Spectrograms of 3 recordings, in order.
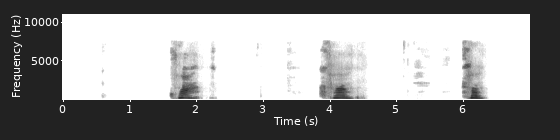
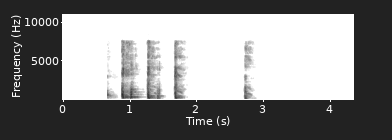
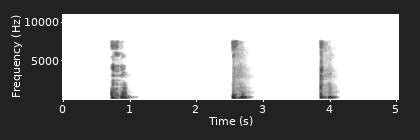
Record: {
  "exhalation_length": "7.0 s",
  "exhalation_amplitude": 28823,
  "exhalation_signal_mean_std_ratio": 0.26,
  "cough_length": "4.4 s",
  "cough_amplitude": 27283,
  "cough_signal_mean_std_ratio": 0.21,
  "three_cough_length": "5.0 s",
  "three_cough_amplitude": 27130,
  "three_cough_signal_mean_std_ratio": 0.25,
  "survey_phase": "beta (2021-08-13 to 2022-03-07)",
  "age": "18-44",
  "gender": "Female",
  "wearing_mask": "No",
  "symptom_none": true,
  "smoker_status": "Current smoker (1 to 10 cigarettes per day)",
  "respiratory_condition_asthma": false,
  "respiratory_condition_other": false,
  "recruitment_source": "REACT",
  "submission_delay": "2 days",
  "covid_test_result": "Negative",
  "covid_test_method": "RT-qPCR",
  "influenza_a_test_result": "Negative",
  "influenza_b_test_result": "Negative"
}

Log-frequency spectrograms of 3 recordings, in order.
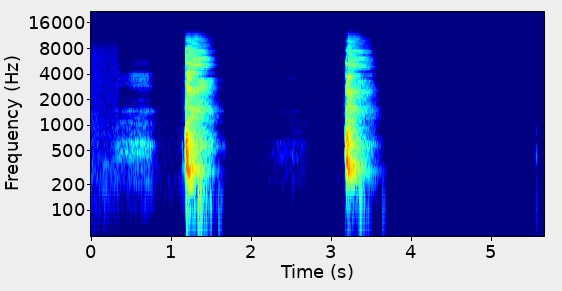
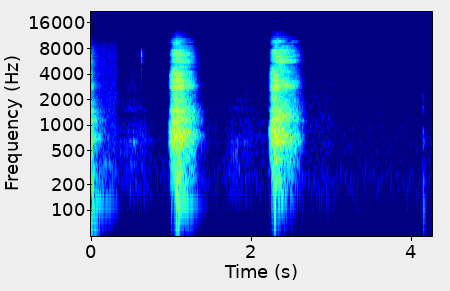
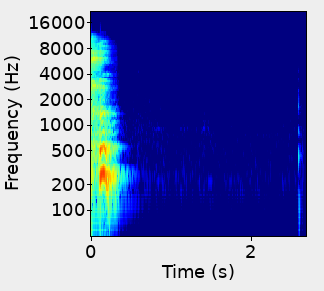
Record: {
  "three_cough_length": "5.7 s",
  "three_cough_amplitude": 29043,
  "three_cough_signal_mean_std_ratio": 0.19,
  "exhalation_length": "4.3 s",
  "exhalation_amplitude": 9051,
  "exhalation_signal_mean_std_ratio": 0.31,
  "cough_length": "2.7 s",
  "cough_amplitude": 27798,
  "cough_signal_mean_std_ratio": 0.23,
  "survey_phase": "alpha (2021-03-01 to 2021-08-12)",
  "age": "65+",
  "gender": "Female",
  "wearing_mask": "No",
  "symptom_none": true,
  "smoker_status": "Never smoked",
  "respiratory_condition_asthma": false,
  "respiratory_condition_other": false,
  "recruitment_source": "REACT",
  "submission_delay": "2 days",
  "covid_test_result": "Negative",
  "covid_test_method": "RT-qPCR"
}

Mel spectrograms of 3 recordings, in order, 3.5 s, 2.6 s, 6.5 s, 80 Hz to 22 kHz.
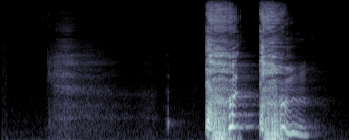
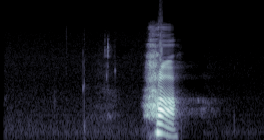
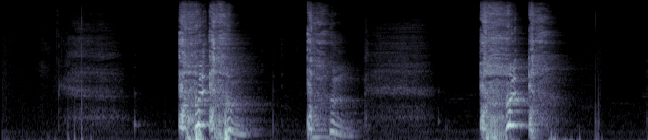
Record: {
  "cough_length": "3.5 s",
  "cough_amplitude": 18336,
  "cough_signal_mean_std_ratio": 0.36,
  "exhalation_length": "2.6 s",
  "exhalation_amplitude": 32768,
  "exhalation_signal_mean_std_ratio": 0.22,
  "three_cough_length": "6.5 s",
  "three_cough_amplitude": 14303,
  "three_cough_signal_mean_std_ratio": 0.3,
  "survey_phase": "beta (2021-08-13 to 2022-03-07)",
  "age": "18-44",
  "gender": "Female",
  "wearing_mask": "No",
  "symptom_none": true,
  "smoker_status": "Never smoked",
  "respiratory_condition_asthma": false,
  "respiratory_condition_other": false,
  "recruitment_source": "REACT",
  "submission_delay": "1 day",
  "covid_test_result": "Negative",
  "covid_test_method": "RT-qPCR",
  "influenza_a_test_result": "Negative",
  "influenza_b_test_result": "Negative"
}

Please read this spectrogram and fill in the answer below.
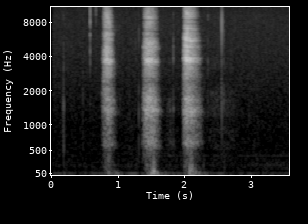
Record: {
  "exhalation_length": "3.6 s",
  "exhalation_amplitude": 1530,
  "exhalation_signal_mean_std_ratio": 0.34,
  "survey_phase": "beta (2021-08-13 to 2022-03-07)",
  "age": "18-44",
  "gender": "Female",
  "wearing_mask": "No",
  "symptom_cough_any": true,
  "symptom_runny_or_blocked_nose": true,
  "symptom_shortness_of_breath": true,
  "symptom_sore_throat": true,
  "symptom_fatigue": true,
  "symptom_headache": true,
  "symptom_change_to_sense_of_smell_or_taste": true,
  "smoker_status": "Ex-smoker",
  "respiratory_condition_asthma": false,
  "respiratory_condition_other": false,
  "recruitment_source": "Test and Trace",
  "submission_delay": "0 days",
  "covid_test_result": "Positive",
  "covid_test_method": "LFT"
}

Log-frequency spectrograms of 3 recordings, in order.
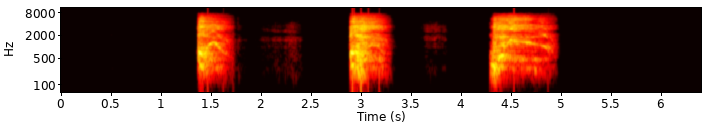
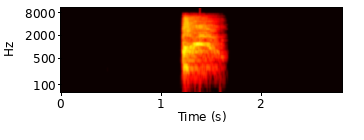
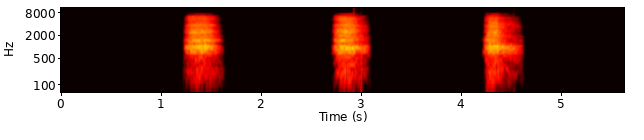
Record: {
  "three_cough_length": "6.4 s",
  "three_cough_amplitude": 27336,
  "three_cough_signal_mean_std_ratio": 0.31,
  "cough_length": "2.8 s",
  "cough_amplitude": 29973,
  "cough_signal_mean_std_ratio": 0.26,
  "exhalation_length": "5.6 s",
  "exhalation_amplitude": 13296,
  "exhalation_signal_mean_std_ratio": 0.3,
  "survey_phase": "beta (2021-08-13 to 2022-03-07)",
  "age": "45-64",
  "gender": "Female",
  "wearing_mask": "No",
  "symptom_abdominal_pain": true,
  "symptom_onset": "4 days",
  "smoker_status": "Never smoked",
  "respiratory_condition_asthma": false,
  "respiratory_condition_other": false,
  "recruitment_source": "REACT",
  "submission_delay": "2 days",
  "covid_test_result": "Negative",
  "covid_test_method": "RT-qPCR",
  "influenza_a_test_result": "Negative",
  "influenza_b_test_result": "Negative"
}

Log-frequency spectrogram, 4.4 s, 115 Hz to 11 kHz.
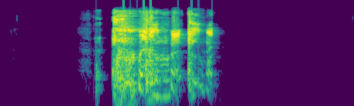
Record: {
  "three_cough_length": "4.4 s",
  "three_cough_amplitude": 31944,
  "three_cough_signal_mean_std_ratio": 0.4,
  "survey_phase": "beta (2021-08-13 to 2022-03-07)",
  "age": "65+",
  "gender": "Male",
  "wearing_mask": "No",
  "symptom_cough_any": true,
  "symptom_sore_throat": true,
  "symptom_fatigue": true,
  "symptom_fever_high_temperature": true,
  "symptom_headache": true,
  "symptom_onset": "3 days",
  "smoker_status": "Ex-smoker",
  "respiratory_condition_asthma": false,
  "respiratory_condition_other": false,
  "recruitment_source": "Test and Trace",
  "submission_delay": "2 days",
  "covid_test_result": "Positive",
  "covid_test_method": "RT-qPCR"
}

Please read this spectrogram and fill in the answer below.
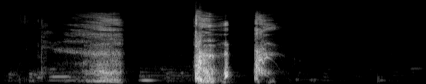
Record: {
  "cough_length": "4.3 s",
  "cough_amplitude": 32768,
  "cough_signal_mean_std_ratio": 0.29,
  "survey_phase": "beta (2021-08-13 to 2022-03-07)",
  "age": "45-64",
  "gender": "Female",
  "wearing_mask": "No",
  "symptom_cough_any": true,
  "symptom_runny_or_blocked_nose": true,
  "symptom_sore_throat": true,
  "symptom_headache": true,
  "symptom_onset": "3 days",
  "smoker_status": "Current smoker (1 to 10 cigarettes per day)",
  "recruitment_source": "Test and Trace",
  "submission_delay": "2 days",
  "covid_test_result": "Positive",
  "covid_test_method": "RT-qPCR",
  "covid_ct_value": 21.6,
  "covid_ct_gene": "ORF1ab gene",
  "covid_ct_mean": 21.8,
  "covid_viral_load": "70000 copies/ml",
  "covid_viral_load_category": "Low viral load (10K-1M copies/ml)"
}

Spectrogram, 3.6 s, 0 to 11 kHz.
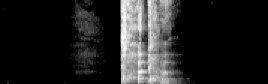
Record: {
  "cough_length": "3.6 s",
  "cough_amplitude": 18181,
  "cough_signal_mean_std_ratio": 0.28,
  "survey_phase": "beta (2021-08-13 to 2022-03-07)",
  "age": "45-64",
  "gender": "Female",
  "wearing_mask": "No",
  "symptom_none": true,
  "smoker_status": "Never smoked",
  "respiratory_condition_asthma": false,
  "respiratory_condition_other": false,
  "recruitment_source": "REACT",
  "submission_delay": "1 day",
  "covid_test_result": "Negative",
  "covid_test_method": "RT-qPCR",
  "influenza_a_test_result": "Negative",
  "influenza_b_test_result": "Negative"
}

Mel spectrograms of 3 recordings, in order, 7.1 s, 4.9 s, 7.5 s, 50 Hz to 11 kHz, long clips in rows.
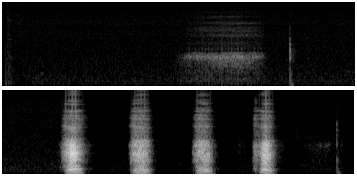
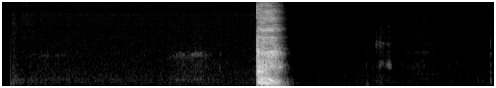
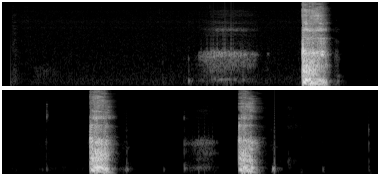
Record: {
  "exhalation_length": "7.1 s",
  "exhalation_amplitude": 25716,
  "exhalation_signal_mean_std_ratio": 0.17,
  "cough_length": "4.9 s",
  "cough_amplitude": 30875,
  "cough_signal_mean_std_ratio": 0.16,
  "three_cough_length": "7.5 s",
  "three_cough_amplitude": 30734,
  "three_cough_signal_mean_std_ratio": 0.21,
  "survey_phase": "beta (2021-08-13 to 2022-03-07)",
  "age": "45-64",
  "gender": "Male",
  "wearing_mask": "No",
  "symptom_none": true,
  "smoker_status": "Current smoker (1 to 10 cigarettes per day)",
  "respiratory_condition_asthma": false,
  "respiratory_condition_other": false,
  "recruitment_source": "REACT",
  "submission_delay": "2 days",
  "covid_test_result": "Negative",
  "covid_test_method": "RT-qPCR",
  "influenza_a_test_result": "Negative",
  "influenza_b_test_result": "Negative"
}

